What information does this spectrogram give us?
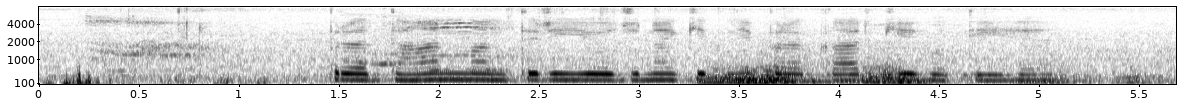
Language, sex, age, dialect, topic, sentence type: Hindi, female, 25-30, Marwari Dhudhari, banking, question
